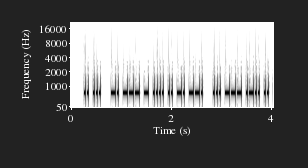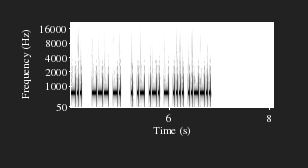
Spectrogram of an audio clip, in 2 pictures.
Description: Morse code, heard as a keyed tone, about 40 wpm, 700 Hz. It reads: IS NOTHING SOLID ON EARTH?
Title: Sentences from Top 1500 Words 40wpm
